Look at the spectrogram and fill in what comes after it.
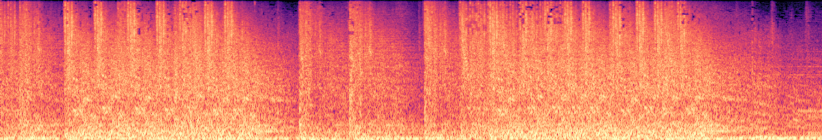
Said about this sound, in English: why are you using your shotgun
